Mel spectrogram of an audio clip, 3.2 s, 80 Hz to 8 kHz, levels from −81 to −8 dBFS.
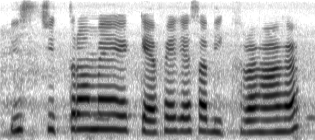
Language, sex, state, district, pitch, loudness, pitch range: Hindi, female, Gujarat, Valsad, 275 Hz, -15 LUFS, 260-300 Hz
